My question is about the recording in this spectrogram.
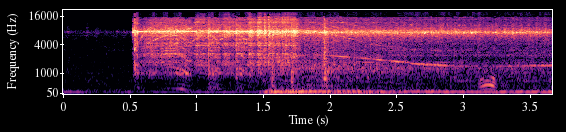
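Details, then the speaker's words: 2005 Subaru Impreza blowing blue smoke and spitting oil from the exhaust, cranks and catches with a sharp thump at start-up then steady idle; loud knock, possibly a motor mount. "was a loud knock almost one if that's your motor mount could just be the motor mount knocking"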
